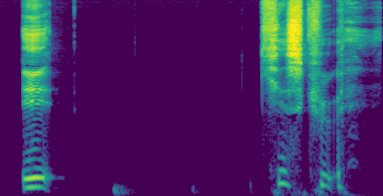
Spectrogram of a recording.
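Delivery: talking through nervous laughter. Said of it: "je rigole, c'est nerveux".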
